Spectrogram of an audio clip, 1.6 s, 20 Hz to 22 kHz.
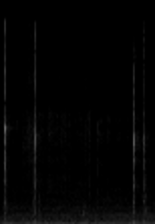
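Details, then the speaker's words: Finalmouse ULX Frostlord mouse: sharp clicks in a quiet room, one press giving two quick clicks; pressing too hard in the middle of the left-button (M1) paddle near the wheel also depresses the middle button (M3). "So if you press too hard in the middle of the paddle on M1, it will also depress M3 as well."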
